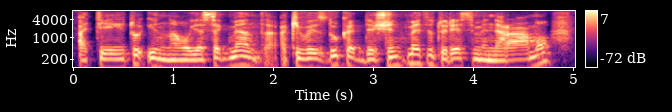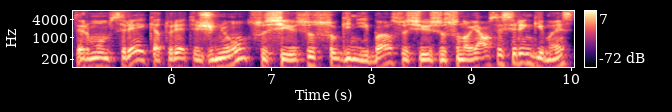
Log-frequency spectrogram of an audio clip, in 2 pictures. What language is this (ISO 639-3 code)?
lit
